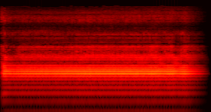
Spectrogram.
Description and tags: fagott classical wind
fagott, wind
